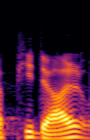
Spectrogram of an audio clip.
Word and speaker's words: PDAL: Ein Pendant dazu für Punktwolken, Point Cloud, Point Data Abstraction Layer, PDAL oder auch PUDL in US-Englisch ausgesprochen, ist eine Software, die wirklich hochinteressant ist, um sogenannte Pipelines aufzusetzen.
